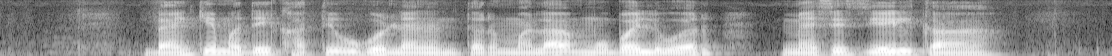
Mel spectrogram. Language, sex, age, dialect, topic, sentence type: Marathi, male, 18-24, Northern Konkan, banking, question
